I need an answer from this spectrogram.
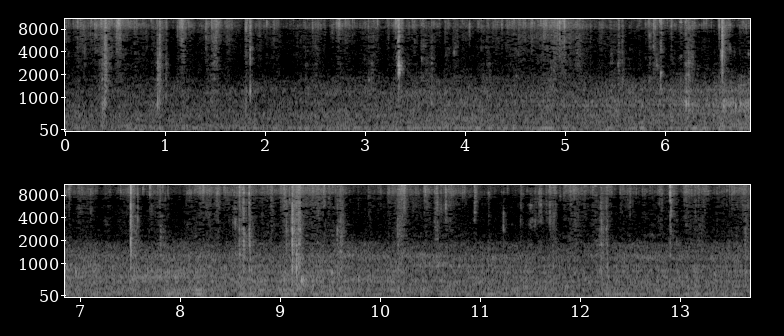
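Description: Close-up biting and chewing on adobo-braised chicken feet, with many small sharp clicks and cracks scattered throughout, over a low steady hum.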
